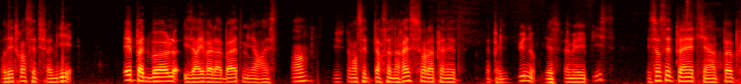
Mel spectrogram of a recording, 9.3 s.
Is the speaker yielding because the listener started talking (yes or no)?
no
